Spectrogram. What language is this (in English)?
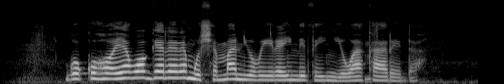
Kikuyu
